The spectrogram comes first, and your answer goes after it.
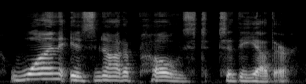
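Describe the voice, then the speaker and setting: This voice comes with an American accent. Its pitch swings very widely. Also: woman. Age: 80s+. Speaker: astrologer. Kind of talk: interview. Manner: halting.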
